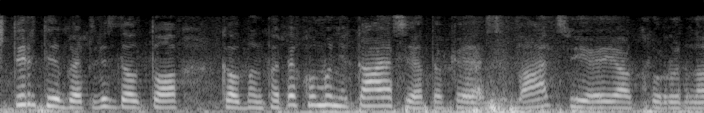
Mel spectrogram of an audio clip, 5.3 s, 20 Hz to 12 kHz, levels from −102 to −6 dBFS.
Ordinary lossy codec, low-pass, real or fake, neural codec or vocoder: MP3, 64 kbps; 7.2 kHz; fake; codec, 16 kHz, 2 kbps, FunCodec, trained on Chinese and English, 25 frames a second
